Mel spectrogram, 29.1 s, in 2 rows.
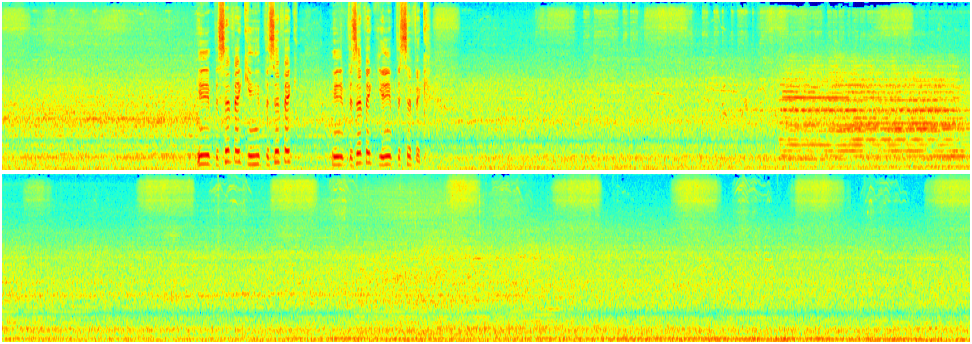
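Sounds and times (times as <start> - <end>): locomotive horn: 0.0 - 6.0, 10.6 - 16.1
train rumbling past: 0.0 - 29.0.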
